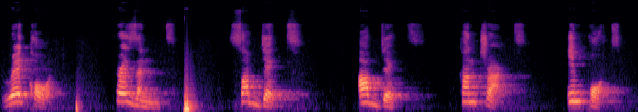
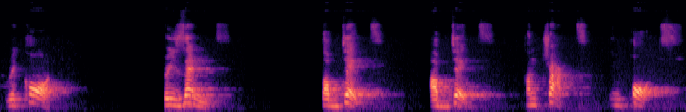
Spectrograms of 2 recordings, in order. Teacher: the words we have under noun have that stressed on the first syllable whereas the ones we have under verbs have that stressed on the second syllable. · These are all nouns, naming words, and the stress falls on the first syllable of each of these words. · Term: stress pattern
